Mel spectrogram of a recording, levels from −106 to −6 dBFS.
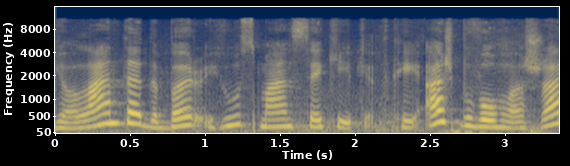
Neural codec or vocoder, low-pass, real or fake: codec, 24 kHz, 0.9 kbps, WavTokenizer, medium speech release version 2; 10.8 kHz; fake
